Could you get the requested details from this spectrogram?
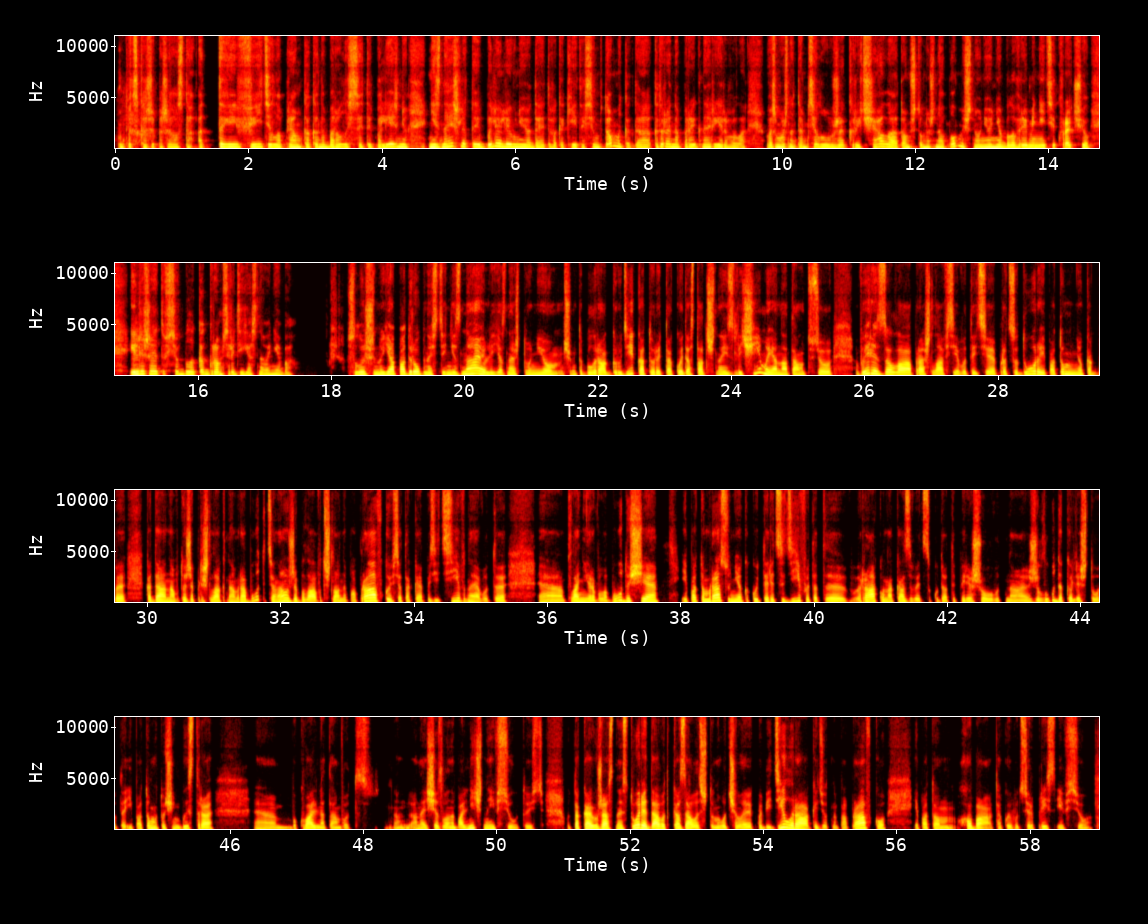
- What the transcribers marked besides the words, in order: tapping; other background noise
- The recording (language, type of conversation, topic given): Russian, advice, Как вы справляетесь с навязчивыми переживаниями о своём здоровье, когда реальной угрозы нет?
